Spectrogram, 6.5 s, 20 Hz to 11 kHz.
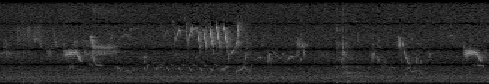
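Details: A male tree swallow guarding and perched on a nest box, preening while the female is probably away feeding, gives soft liquid twitters and chirps in short bursts; steady insect drone, light rustling; Jamaica Bay Wildlife Refuge, NYC, 29 May 2010, afternoon.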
